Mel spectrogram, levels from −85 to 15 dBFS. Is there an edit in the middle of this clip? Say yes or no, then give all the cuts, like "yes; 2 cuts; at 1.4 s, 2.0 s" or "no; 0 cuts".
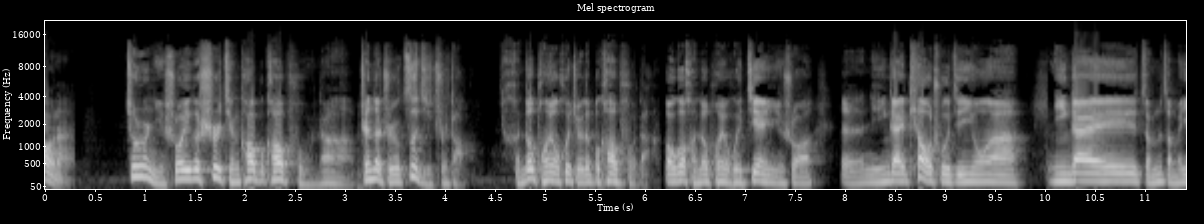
yes; 2 cuts; at 6.1 s, 7.8 s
